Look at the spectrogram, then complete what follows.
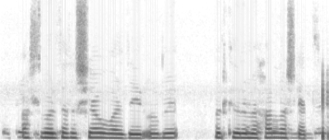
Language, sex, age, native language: Icelandic, female, 12, Icelandic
